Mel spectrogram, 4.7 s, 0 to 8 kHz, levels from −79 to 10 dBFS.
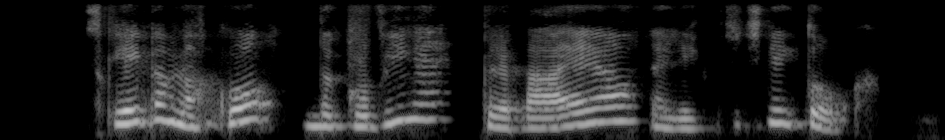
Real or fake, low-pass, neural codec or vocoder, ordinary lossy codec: fake; 7.2 kHz; codec, 16 kHz, 2 kbps, FreqCodec, smaller model; none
